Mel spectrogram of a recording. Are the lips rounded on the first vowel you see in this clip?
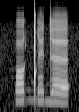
yes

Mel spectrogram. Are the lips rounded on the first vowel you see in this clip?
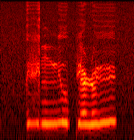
no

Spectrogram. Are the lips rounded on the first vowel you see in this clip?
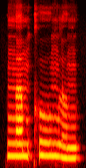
no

